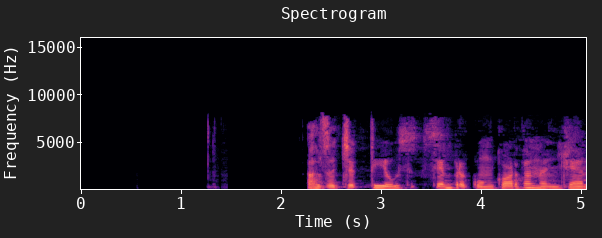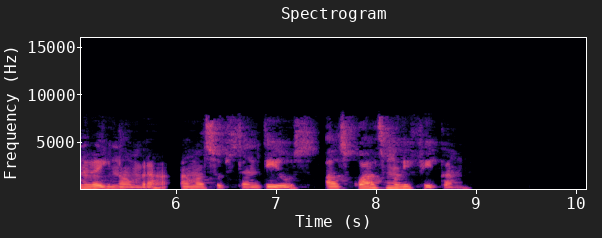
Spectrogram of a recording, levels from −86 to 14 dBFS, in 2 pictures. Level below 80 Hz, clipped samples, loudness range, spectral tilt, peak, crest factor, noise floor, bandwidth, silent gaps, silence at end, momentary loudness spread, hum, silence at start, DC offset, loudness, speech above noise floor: -60 dBFS; under 0.1%; 3 LU; -5.5 dB/octave; -2 dBFS; 18 dB; under -90 dBFS; 8.2 kHz; 5.97-6.05 s; 1.2 s; 9 LU; none; 2.25 s; under 0.1%; -18 LUFS; over 72 dB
